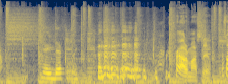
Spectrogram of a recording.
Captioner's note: laughs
